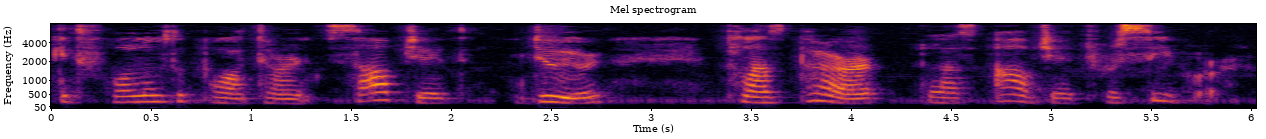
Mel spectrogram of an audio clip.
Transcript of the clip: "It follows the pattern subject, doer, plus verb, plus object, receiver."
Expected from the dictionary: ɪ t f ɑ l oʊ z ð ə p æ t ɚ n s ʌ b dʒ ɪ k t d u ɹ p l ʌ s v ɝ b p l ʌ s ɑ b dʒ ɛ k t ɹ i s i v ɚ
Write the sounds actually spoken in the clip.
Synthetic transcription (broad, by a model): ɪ t f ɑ l oʊ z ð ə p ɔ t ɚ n s ʌ b dʒ ɪ k t d u ɹ p l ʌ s p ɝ p l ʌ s ɑ b dʒ ɛ k t ɹ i s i v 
